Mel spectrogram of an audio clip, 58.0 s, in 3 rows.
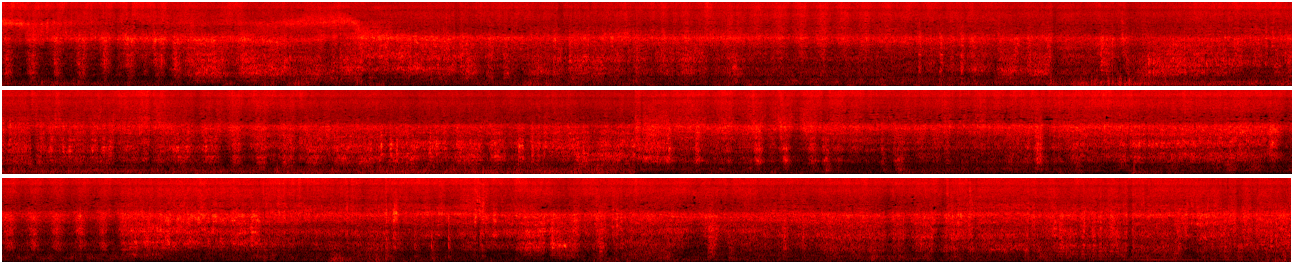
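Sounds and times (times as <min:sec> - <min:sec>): pressure washer spray hissing: 0:00.0 - 0:58.0
water spattering on metal: 0:00.0 - 0:58.0.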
